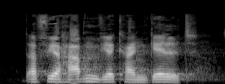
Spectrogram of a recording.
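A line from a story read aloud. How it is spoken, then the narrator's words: Young woman's bitter sigh. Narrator (German): seufzte die junge Frau bitter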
